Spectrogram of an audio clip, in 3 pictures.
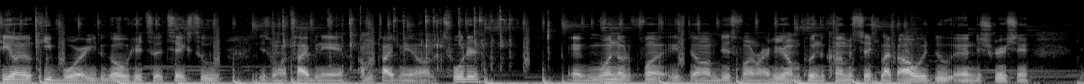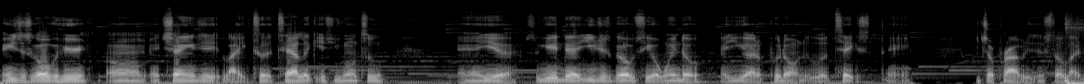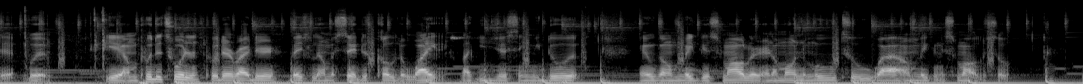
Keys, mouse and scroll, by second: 0.4 g, 1.6 click, 2.9-5.5 typing, 6.5 click, 7.3 click, 8.3-9.5 drag, 11.0 right click, 13.2 click, 15.3 click, 16.2 click, 20.6 click, 21.0 click, 23.4 click, 24.6 click, 25.3 click, 26.0 click, 27.0 click, 28.0 click, 28.6 click, 29.8-30.8 drag, 31.5-32.5 right drag.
